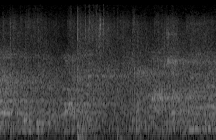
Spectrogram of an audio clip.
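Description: Players calling out in a large sports hall, with one thud of a football striking the hard court about one and a half seconds in.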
